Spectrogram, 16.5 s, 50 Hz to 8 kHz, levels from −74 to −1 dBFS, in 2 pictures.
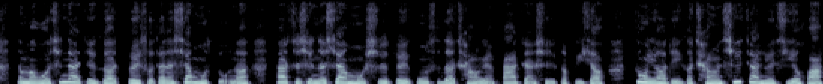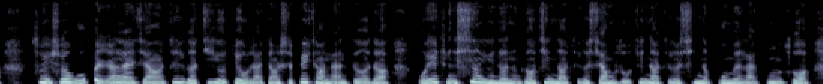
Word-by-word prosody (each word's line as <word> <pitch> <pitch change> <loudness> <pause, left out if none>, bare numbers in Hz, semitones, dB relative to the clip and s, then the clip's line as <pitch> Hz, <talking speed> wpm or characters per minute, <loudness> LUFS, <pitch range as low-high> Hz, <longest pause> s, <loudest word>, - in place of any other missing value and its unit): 那 250 - -2
么 235 -1 +4
我 205 -3 +2
现 290 +8 0
在 275 -3 +3
这 235 -2 -2
个 210 -2 0
对， 225 -1 +3
所 220 +1 -4
在 250 - 0
的 230 - +1
项 260 +3 +1
目 220 -2 +3
组 220 - -9
呢， 190 +3 +1 0.2
大 265 0 +2
致 245 -1 -3
性 240 -2 0
的 240 - +2
项 240 -1 +2
目 210 +1 +3
是 110 - -2
对 110 -1 0
公 240 0 -2
司 235 0 -11
的 230 -2 0
长 210 +5 -2
远 235 - -2
发 115 0 0
展， - - -4
是 - - -5
一 - - -4
个 - - -5
比 105 +3 -7
较 165 +10 -2 0.3
重 300 -4 +4
要 220 -2 +3
的 - - -3
一 - - 0
个 200 -2 -3
长 190 -1 +2
期 300 +10 +1
战 280 -7 +1
略 195 -1 +3
计 195 -2 -2
划。 185 0 +1 0.3
所 275 -1 +3
以 - - +2
说 275 +3 +3
我 235 -2 0
本 255 - +1
人 - - 0
来 240 -2 +2
讲， 95 - -1
这 275 -1 0
个 220 -3 +2
机 240 +3 -5
遇 235 - +2
对 245 - -1
我 220 - +2
来 - - -2
讲， 220 -1 -2
是 210 +2 -3
非 275 +4 +2
常 225 -6 +2
难 100 - 0
得 - - -2
的， - - -1 0.3
我 210 +5 0
也 275 +2 +3
挺 205 -8 -2
幸 280 +7 +2
运 220 -2 +4
的， 195 -2 +4
能 185 - +1
够 210 -1 +1
进 240 +4 0
到 205 - +3
这 - - -10
个 200 - 0
项 210 +1 0
目 195 - +1
组， 165 -5 -3
进 245 -1 -3
到 210 -3 +2
这 195 - -9
个 - - 0
新 220 +3 -1
的 195 - +1
部 195 -1 -2
门 180 0 +2
来 - - -3
工 230 +1 -2
作。 210 -4 -1
220 Hz, 345 characters per minute, -24 LUFS, 195-245 Hz, 0.3 s, 么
